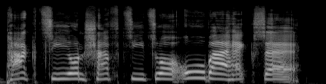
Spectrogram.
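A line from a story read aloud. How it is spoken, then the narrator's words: Many witches screaming. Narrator (German): schrien alle Hexen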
